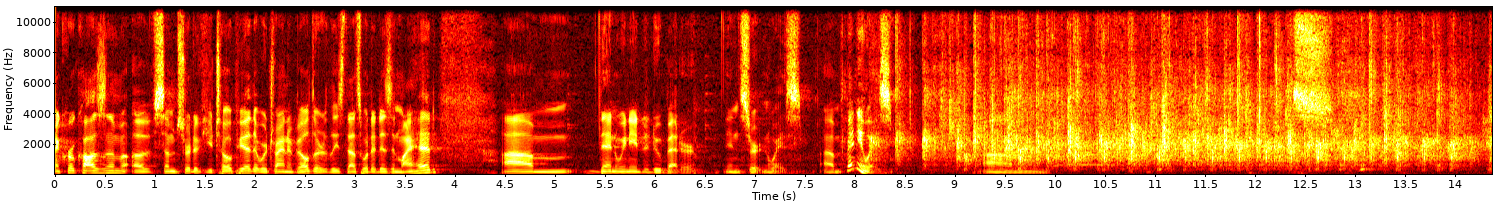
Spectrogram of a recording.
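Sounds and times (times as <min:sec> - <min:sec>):
speech: 0:00.0 - 0:10.1
audience applause: 0:08.4 - 0:14.3.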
